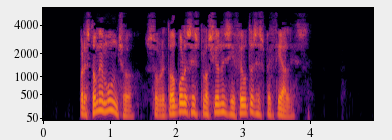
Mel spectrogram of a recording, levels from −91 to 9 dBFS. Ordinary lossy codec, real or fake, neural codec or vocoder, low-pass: MP3, 24 kbps; fake; codec, 16 kHz, 4.8 kbps, FACodec; 5.4 kHz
